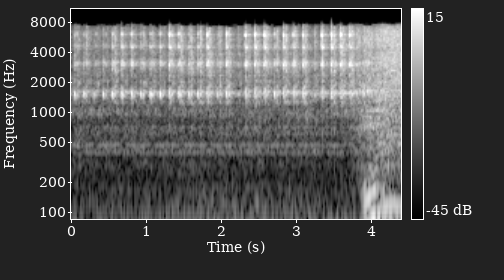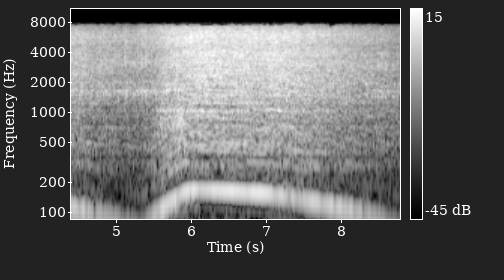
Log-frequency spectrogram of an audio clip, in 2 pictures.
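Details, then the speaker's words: 2018 Fiat Uno with Fire Evo engine, previously opened: steady ticking about four per second while cranking, then the engine fires and revs. Abnormal internal noise, cause unknown; engine to be disassembled. "vocês conseguiram ouvir o barulho aí pessoal esse é o barulho desse motor Beleza"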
